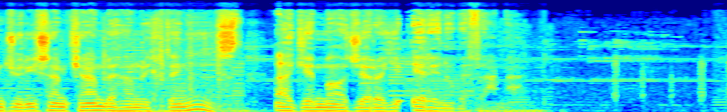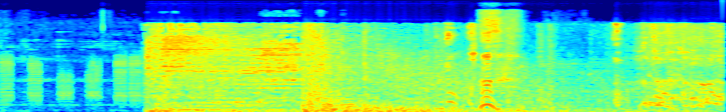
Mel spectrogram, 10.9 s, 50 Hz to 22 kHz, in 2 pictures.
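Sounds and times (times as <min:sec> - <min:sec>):
speech: 0:00.0 - 0:04.2, 0:09.0 - 0:09.5
single cannon shot booming: 0:06.6 - 0:10.0.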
